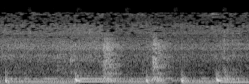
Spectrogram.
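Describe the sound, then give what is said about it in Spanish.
Rice poured into hot oil and fish juices for paella sizzles steadily, with a few louder scraping bursts of stirring breaking through the hiss. “Entonces vamos a echar el arroz.”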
